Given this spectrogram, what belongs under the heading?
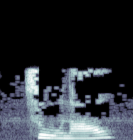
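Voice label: "阻挠", Mandarin Chinese; chinese-flashcards; hsk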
